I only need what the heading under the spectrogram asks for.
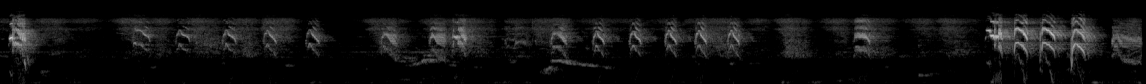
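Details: Pet parrot said to be talking: a steady run of shrill, scratchy rising and falling notes, several per second for about ten seconds, ending in a louder, sharper flurry.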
